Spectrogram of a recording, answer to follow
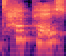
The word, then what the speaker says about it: Teppich: ich i-g and again-ish note the exact same pronunciation there even though the spelling's different as in foisling essege and tepes right and these words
